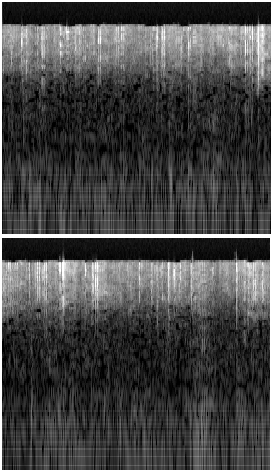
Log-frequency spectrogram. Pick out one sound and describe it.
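A fire crackles and pops in a hearth.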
